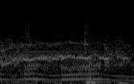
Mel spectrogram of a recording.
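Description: Tires skid and squeal in a sustained drift as a car slides through a turn in Need for Speed (2015), with engine tone droning beneath a steady, fairly loud screech.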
